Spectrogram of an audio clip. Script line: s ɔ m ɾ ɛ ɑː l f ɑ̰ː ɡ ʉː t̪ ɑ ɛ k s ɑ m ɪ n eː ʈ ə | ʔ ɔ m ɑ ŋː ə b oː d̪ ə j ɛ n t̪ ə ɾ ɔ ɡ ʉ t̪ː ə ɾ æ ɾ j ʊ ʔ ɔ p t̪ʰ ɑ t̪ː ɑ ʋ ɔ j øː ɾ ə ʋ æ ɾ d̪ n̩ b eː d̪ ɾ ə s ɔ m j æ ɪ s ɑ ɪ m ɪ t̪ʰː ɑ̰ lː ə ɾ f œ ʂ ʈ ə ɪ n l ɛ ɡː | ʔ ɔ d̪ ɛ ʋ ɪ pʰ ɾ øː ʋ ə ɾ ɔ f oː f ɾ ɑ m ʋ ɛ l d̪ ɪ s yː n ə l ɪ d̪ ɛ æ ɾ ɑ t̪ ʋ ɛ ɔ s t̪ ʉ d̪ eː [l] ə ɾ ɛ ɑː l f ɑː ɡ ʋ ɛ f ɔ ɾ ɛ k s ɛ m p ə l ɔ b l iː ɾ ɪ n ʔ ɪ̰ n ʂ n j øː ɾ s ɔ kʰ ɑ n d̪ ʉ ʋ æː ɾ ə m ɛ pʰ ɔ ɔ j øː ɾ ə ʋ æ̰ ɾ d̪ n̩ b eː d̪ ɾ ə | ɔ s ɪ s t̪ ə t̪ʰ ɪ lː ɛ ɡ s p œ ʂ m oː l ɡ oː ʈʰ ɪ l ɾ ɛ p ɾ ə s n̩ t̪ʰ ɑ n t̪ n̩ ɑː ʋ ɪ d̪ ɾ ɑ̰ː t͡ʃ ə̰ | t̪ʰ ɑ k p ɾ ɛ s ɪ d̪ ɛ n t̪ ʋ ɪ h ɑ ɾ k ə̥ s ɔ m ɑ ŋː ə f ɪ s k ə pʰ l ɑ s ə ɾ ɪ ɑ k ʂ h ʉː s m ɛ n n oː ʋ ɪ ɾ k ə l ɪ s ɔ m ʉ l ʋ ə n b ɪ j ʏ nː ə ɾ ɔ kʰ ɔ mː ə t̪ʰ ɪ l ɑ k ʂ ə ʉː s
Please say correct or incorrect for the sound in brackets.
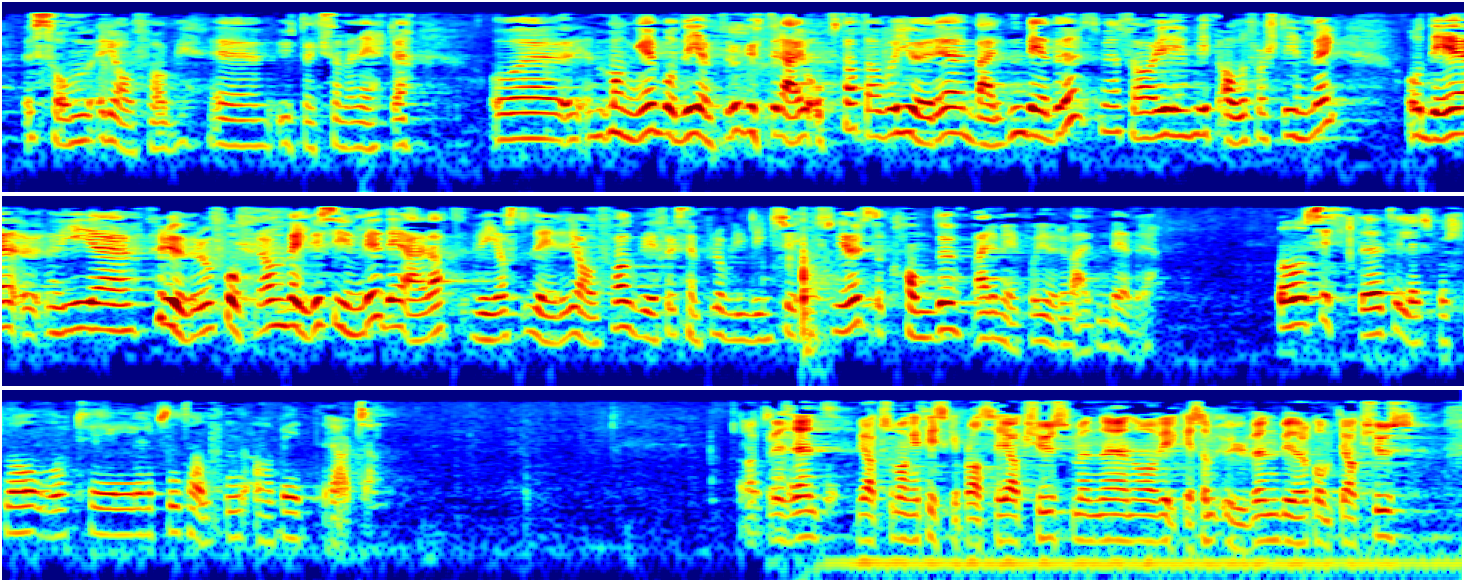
incorrect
